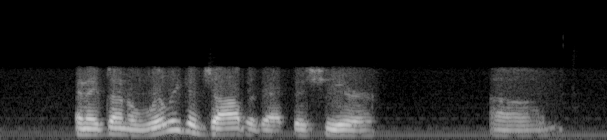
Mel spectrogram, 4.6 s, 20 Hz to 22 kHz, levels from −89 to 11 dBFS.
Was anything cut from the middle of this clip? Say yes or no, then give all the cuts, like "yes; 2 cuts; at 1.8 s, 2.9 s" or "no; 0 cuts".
no; 0 cuts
